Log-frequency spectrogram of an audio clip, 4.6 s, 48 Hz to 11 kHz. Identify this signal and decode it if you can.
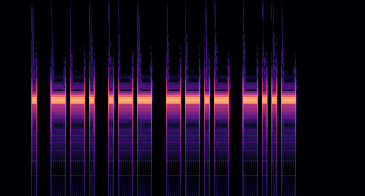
Morse code, heard as a keyed tone, about 20 wpm, 700 Hz. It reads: EGWQX
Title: Code Groups - 5 Letters - 20wpm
